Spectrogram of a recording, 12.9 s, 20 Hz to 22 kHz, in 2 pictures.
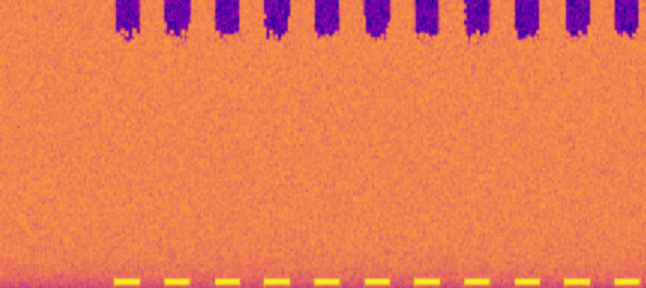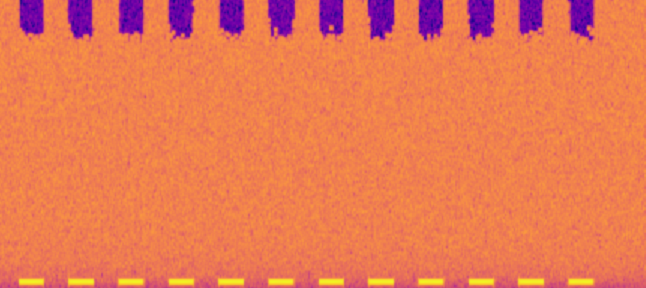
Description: Telephone call progress tone (North American plan), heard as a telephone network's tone, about 480, 620 Hz, 0.25 s on and 0.25 s off. Congestion tone.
